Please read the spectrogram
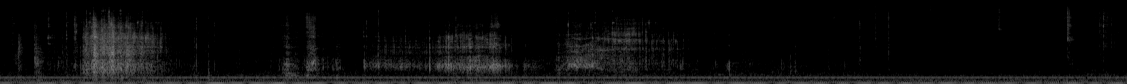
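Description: Hands working slime and its ingredients: a few short bursts of scraping and crinkling, the loudest about a second in and others between about three and seven seconds, then only light clicks, over a faint steady hum.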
